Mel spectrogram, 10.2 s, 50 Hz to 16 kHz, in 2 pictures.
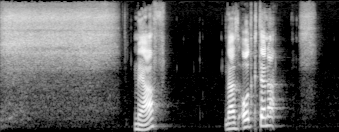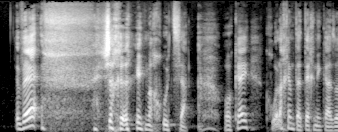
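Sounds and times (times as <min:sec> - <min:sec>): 
deep inhale demonstrating a calming breathing technique: 0:00.0 - 0:01.9, 0:05.7 - 0:06.6
speech: 0:02.0 - 0:02.5, 0:03.4 - 0:04.7, 0:05.3 - 0:10.1.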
